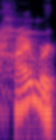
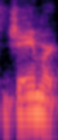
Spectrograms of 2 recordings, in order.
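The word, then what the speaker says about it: Jaimer: And then, of course, it's not Heimer Candelario. It's Jamer Candelario.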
